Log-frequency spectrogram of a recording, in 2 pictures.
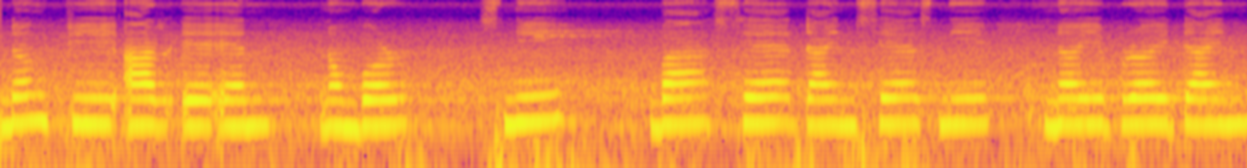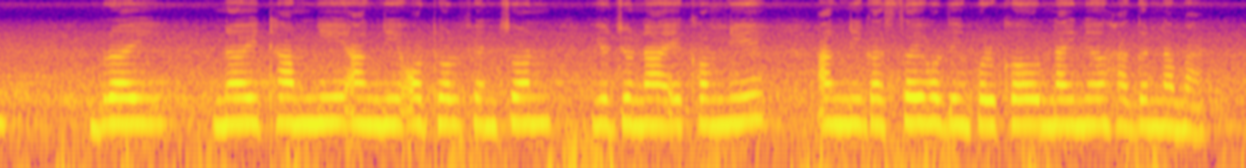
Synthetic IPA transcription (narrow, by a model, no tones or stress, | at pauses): nɯŋpʰiaɾeenː | ɔmbɔɾ | sni | basedajnsesni | nəjbɾɯjdajn | bɾəj | nɯjtʰamniaŋniʔɔtʰɔlpʰensɔnjud͡ʒɔnaekʰamni | aŋniɡasɯjɦɔldiŋpɔɾkʰɯwnajnɯɦaɡɯnːama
